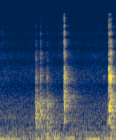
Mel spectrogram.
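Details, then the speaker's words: Kenmore top-load washer, newly fitted lid switch: three crisp, light clicks within about a second as the lid rod trips it when the lid closes; switch snaps over cleanly; normal lid switch click. "See? You can hear it click when the door closes."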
